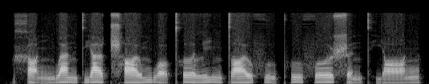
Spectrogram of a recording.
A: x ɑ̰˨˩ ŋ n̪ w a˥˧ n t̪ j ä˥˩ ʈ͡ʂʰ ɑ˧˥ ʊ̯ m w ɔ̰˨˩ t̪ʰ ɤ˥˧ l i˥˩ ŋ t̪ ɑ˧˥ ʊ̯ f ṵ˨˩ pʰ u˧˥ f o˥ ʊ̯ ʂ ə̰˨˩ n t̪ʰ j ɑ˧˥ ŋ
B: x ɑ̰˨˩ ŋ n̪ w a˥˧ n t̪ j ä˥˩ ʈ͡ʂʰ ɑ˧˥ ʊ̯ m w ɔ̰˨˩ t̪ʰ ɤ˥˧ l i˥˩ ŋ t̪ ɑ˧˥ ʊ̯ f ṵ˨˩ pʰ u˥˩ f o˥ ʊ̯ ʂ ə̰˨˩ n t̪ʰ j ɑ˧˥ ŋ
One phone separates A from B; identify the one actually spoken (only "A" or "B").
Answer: B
